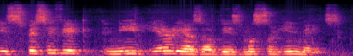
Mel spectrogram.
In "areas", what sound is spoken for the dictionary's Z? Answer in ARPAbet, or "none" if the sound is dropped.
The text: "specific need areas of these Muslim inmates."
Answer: Z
